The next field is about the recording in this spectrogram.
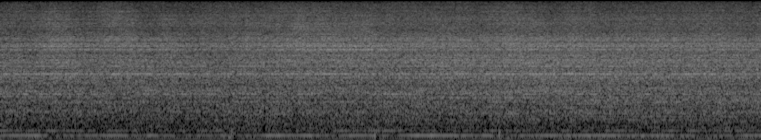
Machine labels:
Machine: fan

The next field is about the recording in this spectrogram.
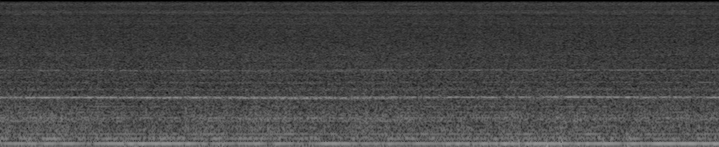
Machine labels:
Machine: fan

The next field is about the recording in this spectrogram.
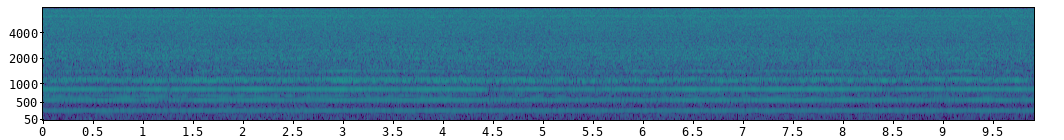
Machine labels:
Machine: fan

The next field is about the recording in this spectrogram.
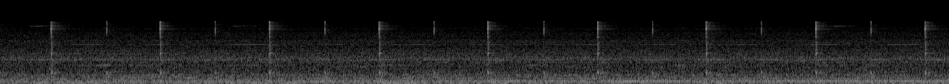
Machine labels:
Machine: valve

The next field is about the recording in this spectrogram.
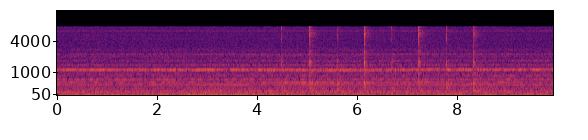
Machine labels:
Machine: valve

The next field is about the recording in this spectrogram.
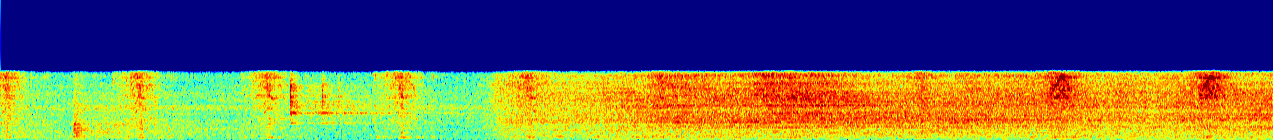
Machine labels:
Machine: slide rail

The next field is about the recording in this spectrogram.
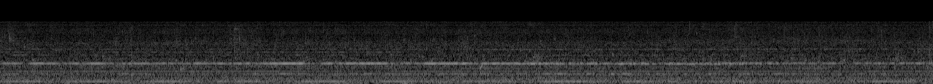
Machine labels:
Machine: pump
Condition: normal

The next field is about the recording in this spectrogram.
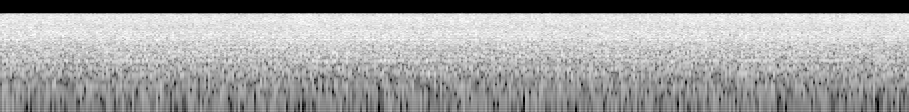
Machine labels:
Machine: fan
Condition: normal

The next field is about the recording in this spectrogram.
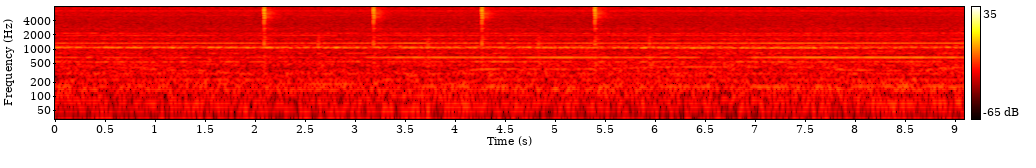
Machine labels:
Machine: valve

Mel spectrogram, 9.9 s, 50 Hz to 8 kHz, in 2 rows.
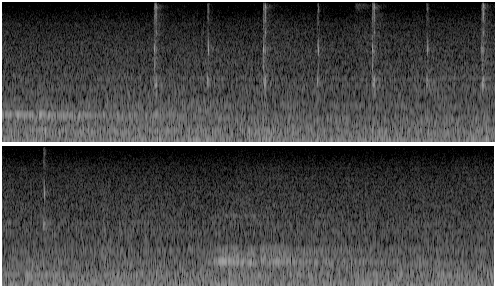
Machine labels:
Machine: valve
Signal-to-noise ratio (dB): -6 dB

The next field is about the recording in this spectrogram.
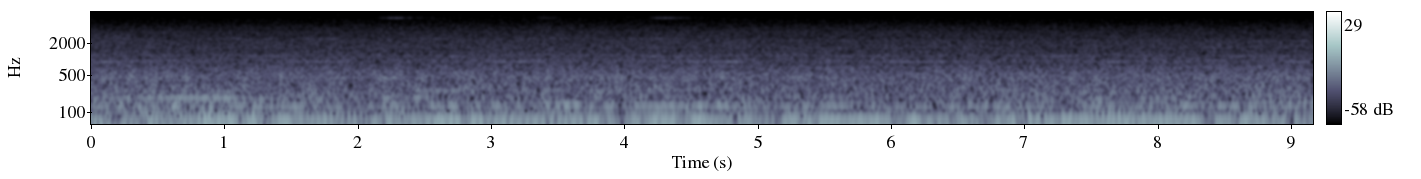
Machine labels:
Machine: fan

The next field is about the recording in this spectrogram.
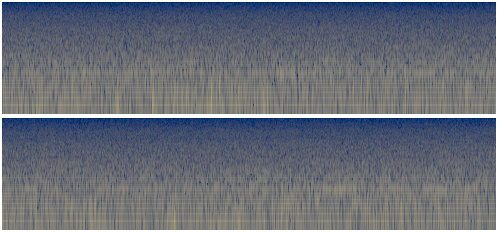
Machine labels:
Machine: fan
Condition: normal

